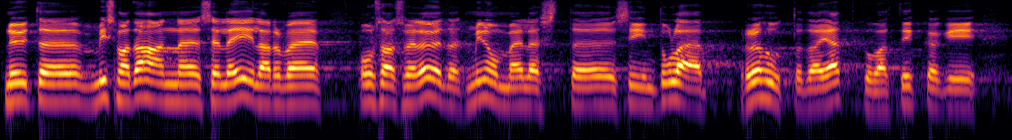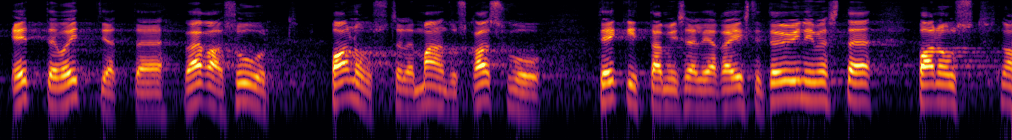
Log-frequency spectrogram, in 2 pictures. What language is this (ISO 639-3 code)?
est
